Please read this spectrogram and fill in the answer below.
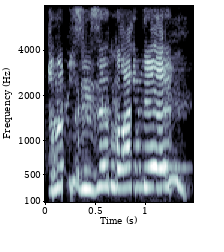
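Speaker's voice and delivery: high wail breaking into laughter; crying with laughter. Real, not acted. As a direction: squeal the words through tearful laughing. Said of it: "this is out of laughter".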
